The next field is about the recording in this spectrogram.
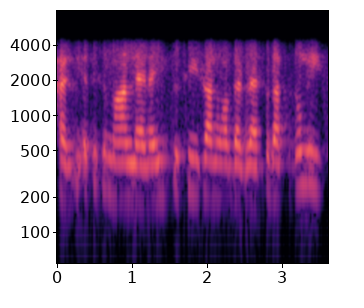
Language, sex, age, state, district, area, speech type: Punjabi, female, 30-45, Punjab, Barnala, rural, conversation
